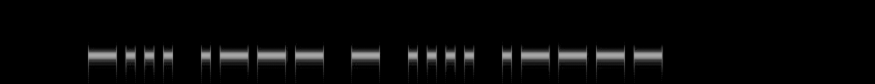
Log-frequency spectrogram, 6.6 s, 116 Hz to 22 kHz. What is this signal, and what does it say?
Morse code, heard as a keyed tone, about 17 wpm, 700 Hz. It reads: BJTH1
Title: Five Challenging Letter-Number Combinations 17wpm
